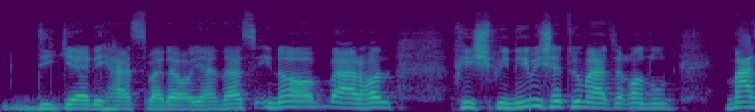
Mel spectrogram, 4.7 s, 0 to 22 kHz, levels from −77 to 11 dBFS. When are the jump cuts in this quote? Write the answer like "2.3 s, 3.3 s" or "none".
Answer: none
